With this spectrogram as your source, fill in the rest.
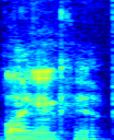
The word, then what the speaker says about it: Langenkamp: Is it Langenkamp? Langenkamp, yeah.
